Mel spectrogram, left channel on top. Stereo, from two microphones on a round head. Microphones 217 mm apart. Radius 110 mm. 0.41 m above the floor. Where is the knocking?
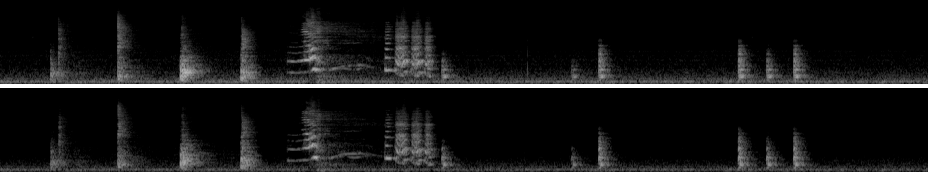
Centre (ahead or behind), 0.9 m.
